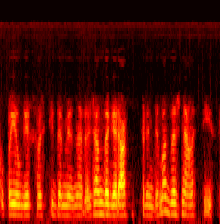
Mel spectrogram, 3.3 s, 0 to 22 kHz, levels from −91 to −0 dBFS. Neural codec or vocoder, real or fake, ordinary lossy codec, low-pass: none; real; AAC, 48 kbps; 14.4 kHz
